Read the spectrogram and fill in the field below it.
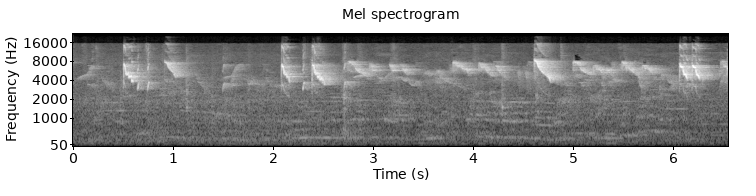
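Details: Female Oriental white-eye call used to coax males into song: scattered bursts of thin, high, falling chirps, some in quick pairs or triplets, at moderate volume with quiet gaps between.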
